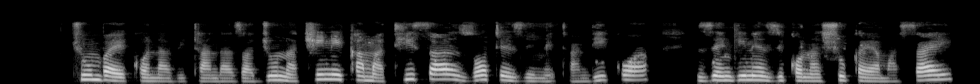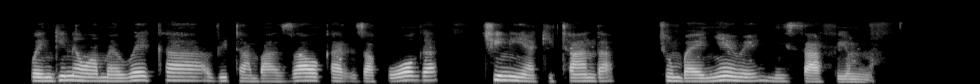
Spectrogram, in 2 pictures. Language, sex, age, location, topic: Swahili, female, 36-49, Nairobi, education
